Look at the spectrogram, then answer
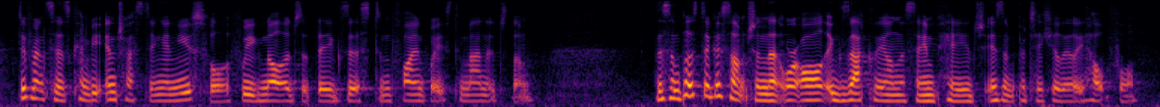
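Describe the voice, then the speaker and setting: A woman's medium-pitched voice with lively intonation at a very fast pace. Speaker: PhD candidate, conservation researcher. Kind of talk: short conference talk.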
